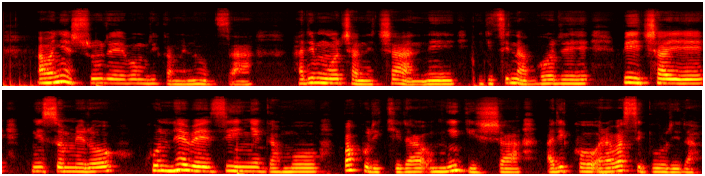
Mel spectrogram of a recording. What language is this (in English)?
Rundi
